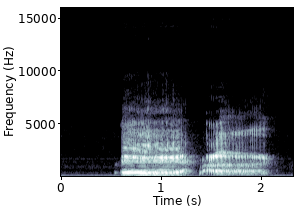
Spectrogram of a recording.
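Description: A man burping loudly in two long belches, the first about half a second in and the second just after it, after drinking beer.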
